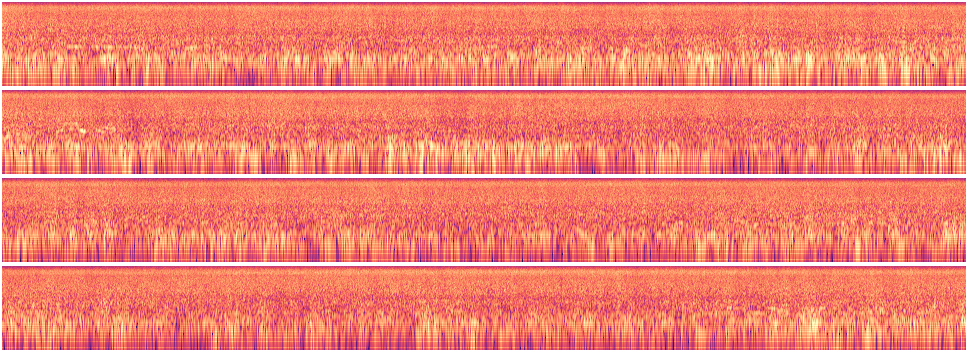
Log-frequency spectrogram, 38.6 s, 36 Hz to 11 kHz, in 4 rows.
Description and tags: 20090828.skogar.waterfall.
Rumble of water from the Skogar waterfall, Iceland. Recorded using a Sony Powershot S3 camera
field-recording, splashing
